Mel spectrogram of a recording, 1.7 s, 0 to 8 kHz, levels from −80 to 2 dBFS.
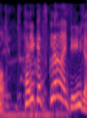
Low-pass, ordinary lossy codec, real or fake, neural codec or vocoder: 7.2 kHz; none; fake; codec, 24 kHz, 6 kbps, HILCodec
